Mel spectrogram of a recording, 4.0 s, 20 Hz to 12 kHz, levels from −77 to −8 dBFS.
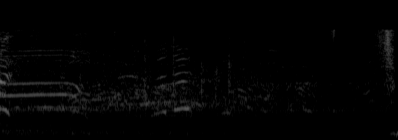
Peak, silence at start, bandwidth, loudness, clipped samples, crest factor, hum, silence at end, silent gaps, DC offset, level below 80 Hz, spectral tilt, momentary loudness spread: -36 dBFS; 0 s; 5.8 kHz; -59 LUFS; under 0.1%; 22 dB; none; 0 s; none; under 0.1%; under -90 dBFS; 2 dB/octave; 10 LU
